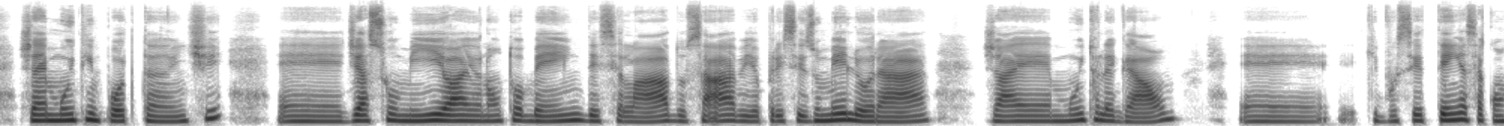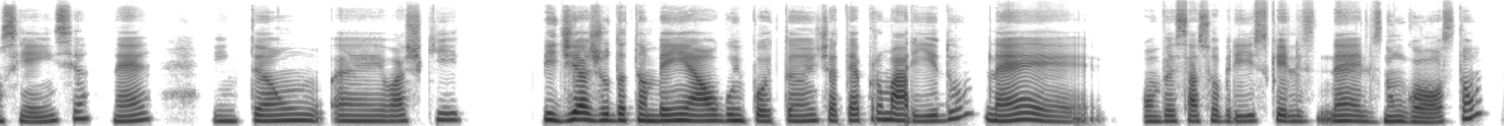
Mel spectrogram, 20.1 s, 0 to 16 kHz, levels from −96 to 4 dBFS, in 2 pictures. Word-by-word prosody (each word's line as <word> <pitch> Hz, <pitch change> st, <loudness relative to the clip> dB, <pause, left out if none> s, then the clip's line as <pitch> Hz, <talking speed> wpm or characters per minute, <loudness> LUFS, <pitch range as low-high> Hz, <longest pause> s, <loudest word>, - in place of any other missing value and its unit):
já 170 Hz, -, +3 dB
é 170 Hz, -, +5 dB
muito 175 Hz, +3 st, +5 dB
importante, 160 Hz, -, 0 dB, 0.4 s
eh, 150 Hz, 0 st, -3 dB
de 165 Hz, -, -1 dB
assumir: 165 Hz, 0 st, +3 dB
"Ah, 165 Hz, 0 st, +5 dB
eu 160 Hz, -, -2 dB
não 155 Hz, 0 st, -2 dB
estou 170 Hz, +2 st, -1 dB
bem 155 Hz, +2 st, +1 dB
desse 160 Hz, -1 st, -3 dB
lado, 145 Hz, +3 st, 0 dB
sabe. 160 Hz, +1 st, +1 dB
Eu 150 Hz, -, -4 dB
preciso 160 Hz, 0 st, -2 dB
melhorar.", 150 Hz, -4 st, +3 dB, 0.3 s
já 150 Hz, -2 st, -1 dB
é 155 Hz, 0 st, -1 dB
muito 170 Hz, +5 st, -1 dB
legal, 140 Hz, -2 st, 0 dB, 0.5 s
eh, 145 Hz, -1 st, -7 dB, 0.3 s
que -, -, -10 dB
você 155 Hz, +3 st, -3 dB
tenha 180 Hz, +3 st, +3 dB
essa 175 Hz, -2 st, -2 dB
consciência, 155 Hz, +6 st, -3 dB
né. 160 Hz, +5 st, -1 dB, 0.4 s
Então, 160 Hz, +3 st, -1 dB
eh, 155 Hz, -1 st, -2 dB
eu 155 Hz, -, -3 dB
acho 160 Hz, +2 st, -4 dB
que 190 Hz, -1 st, -5 dB, 0.5 s
pedir 190 Hz, +1 st, +5 dB
ajuda 180 Hz, -2 st, +4 dB
também 170 Hz, 0 st, +3 dB
é -, -, +5 dB
algo 160 Hz, +1 st, +3 dB
importante 160 Hz, +1 st, -2 dB
até 170 Hz, +1 st, -1 dB
para 185 Hz, -, -5 dB
o -, -, +3 dB
marido, 170 Hz, -, +1 dB
né. 165 Hz, -2 st, +1 dB, 0.4 s
Conversar 155 Hz, +1 st, -2 dB
sobre 155 Hz, -1 st, -5 dB
isso 160 Hz, -, -5 dB
que -, -, -4 dB
eles, 150 Hz, -2 st, -4 dB
né, 160 Hz, -4 st, 0 dB
eles 145 Hz, -4 st, -7 dB
não 150 Hz, 0 st, 0 dB
gostam. 140 Hz, -, -1 dB
160 Hz, 160 wpm, -24 LUFS, 150-170 Hz, 0.5 s, é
